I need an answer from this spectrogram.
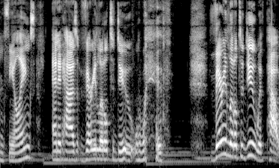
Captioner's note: laughing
